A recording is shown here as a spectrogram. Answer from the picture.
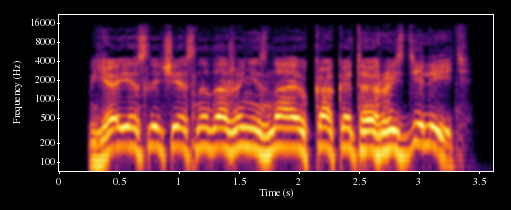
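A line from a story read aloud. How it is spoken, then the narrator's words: Chuckling. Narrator (Russian): хохотнул второй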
